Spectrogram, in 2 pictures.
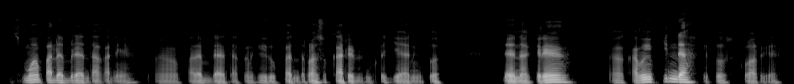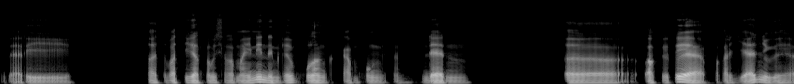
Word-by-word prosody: semua 100 +3 +2
pada 95 -3 +1
berantakan 85 -1 -3
ya, 75 +1 -10
eee, 85 -4 -14
pada 80 +1 -7
berantakan 80 0 -6
kehidupan 80 -4 -6
termasuk 85 +4 -2
karier 80 -2 -1
pekerjaanku. 75 0 -7 0.6
Dan 80 0 +4
akhirnya, 100 +5 +4 0.4
eee, 85 - -5
kami 105 +7 +5
pindah 115 -6 +4
gitu 85 -1 -8
sekeluarga 85 0 -8 0.2
dari, 80 0 -3 0.8
e - - -12
tempat 85 +1 -1
tinggal 85 -2 +3
kami 85 0 -3
selama 85 0 -5
ini, 110 +6 +5
dan 90 -5 +3
kami 95 +4 0
pulang 85 0 +3
ke 85 - -27
kampung 80 -1 -6
gitu 70 - -17
kan. - - -17 0.2
Dan, 80 -1 +5 1.2
eee, 80 +1 +2 0.3
waktu - - -2
itu - - 0
ya - - +8
pekerjaan 80 +4 0
juga 80 -6 +1
85 Hz, 145 wpm, -26 LUFS, 80-90 Hz, 1.2 s, ya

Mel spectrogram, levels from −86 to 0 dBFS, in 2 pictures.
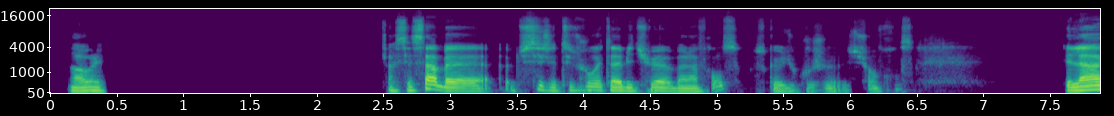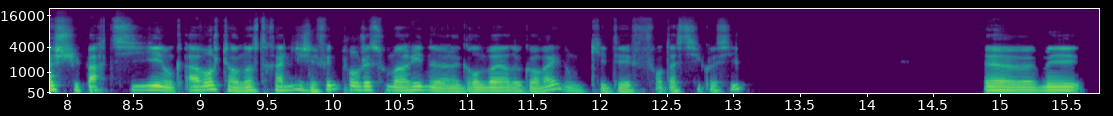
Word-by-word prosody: Ah 110 0 +3
oui. 115 -2 +1 2.1
Ah 120 - -4
c'est 115 +3 -3
ça, 120 - +7
bah, 110 -2 +3 0.2
tu - - -6
sais 145 - -1
j'ai 115 -3 -5
toujours 125 +4 -5
été 120 0 +2
habitué, 110 +1 +1
heu, 110 -3 +1
bah, 95 - -2
à - - 0
la 95 - 0
France 100 - -9
parce - - -17
que 110 - -6
du 100 -1 -6
coup - - -16
je 105 -2 -11
je - - -16
suis 95 - -10
en - - -7
France 95 - -16 1.2
et 115 - +5
là 140 +4 +10
je 150 - +2
suis - - -3
parti, 130 +3 0
donc 115 -4 -1
avant 125 +4 +3
j'étais 155 - -9
en 115 -2 +1
Australie 130 +4 -2
j'ai 115 -5 -2
fait 150 - -2
une 160 - -10
plongée 140 -1 0
sous-marine, 130 -1 -1
heu, 100 -3 0
grande 110 +3 -1
barrière 115 0 +2
de 105 - -2
corail 110 - -2
donc 100 - -9
qui - - -9
était 105 +1 -3
fantastique 110 0 -9
aussi 110 0 -7 1.8
heu, 120 -2 +3
mais 125 +1 +2
115 Hz, 200 wpm, -22 LUFS, 110-125 Hz, 2.1 s, là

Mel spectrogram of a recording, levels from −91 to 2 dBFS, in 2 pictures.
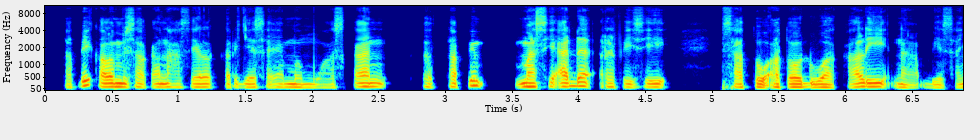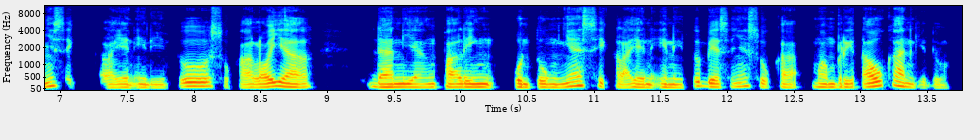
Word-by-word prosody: Tapi 170 +10 +1
kalau 135 -1 +6
misalkan 125 -1 0
hasil 125 0 -1
kerja 120 +1 -4
saya 120 0 -7
memuaskan, 120 +4 -1 0.3
eee, - - -4
tapi - - 0 0.3
masih 140 +1 +2
ada 160 +2 +4
revisi 125 -3 -3 0.4
1 - - 0
atau 120 0 +4
2 115 -1 +2
kali, 140 +3 +3
nah 110 -4 -3
biasanya 115 +5 -4
si - - -15 0.2
klien 115 +1 -2
ini 110 -1 -3
tuh 155 +2 +4
suka 115 - -9
loyal 130 -1 +4 0.4
dan 120 -3 +3
yang 125 0 0
paling 125 0 +3 0.2
untungnya 125 +5 +2
si - - -5
klien 115 0 -1
ini 115 -3 -1
itu 165 - -2
biasanya 135 +2 0
suka 125 -4 -5
memberitahukan 130 +6 +2
gitu, 105 0 -11
125 Hz, 155 wpm, -23 LUFS, 120-135 Hz, 0.4 s, kalau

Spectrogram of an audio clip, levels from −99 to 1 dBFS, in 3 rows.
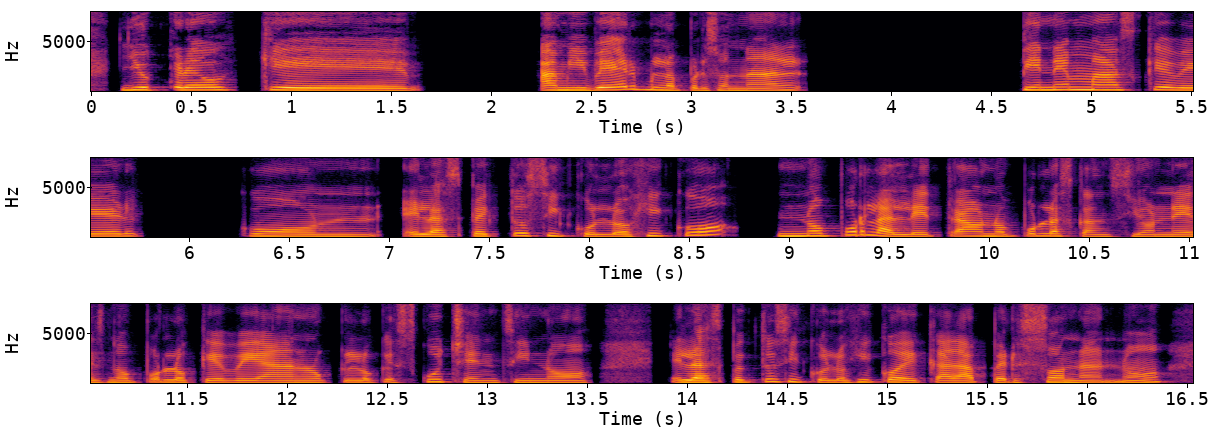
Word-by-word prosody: Yo 250 +1 +2
creo 245 0 +3
que 210 -4 +3 0.6
a 230 - +7
mi 230 0 +2
ver 245 +5 +5
en 260 -4 -2
lo 215 -1 -1
personal 205 +1 -1 1.1
tiene 255 +1 +3
más 250 -2 +3
que 260 -2 +1
ver 225 0 0 0.5
con 205 -3 -2
el 205 +1 +2
aspecto 220 +5 -1
psicológico, 245 - -1 0.2
no 240 +1 +3
por 330 +4 +1
la 240 -6 +6
letra 195 +3 +1
o - - 0
no 215 -1 -1
por 235 +1 -3
las 230 0 0
canciones, 195 +2 -3
no 205 -1 -3
por - - -5
lo 210 -1 0
que 195 -3 -2
vean, 195 +1 +1
lo 195 - -3
que 180 - -8
lo 175 0 -4
que 155 - -7
escuchen, 200 -1 -5
sino 190 -1 -4 0.4
el 215 +1 +4
aspecto 220 +4 +1
psicológico 230 -2 -3
de 200 -4 +1
cada 200 +3 +2
persona, 190 -1 -1
¿no? 210 +6 -4
215 Hz, 160 wpm, -21 LUFS, 200-240 Hz, 1.1 s, a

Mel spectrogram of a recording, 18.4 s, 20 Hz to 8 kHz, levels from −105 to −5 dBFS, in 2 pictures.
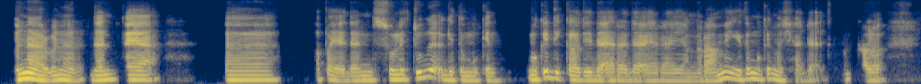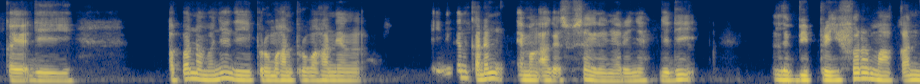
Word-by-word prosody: Benar 145 -2 +9
benar 120 -3 +2 0.2
dan 125 +2 +3
kayak, 125 +2 +5 0.6
eee, 125 0 +1 0.4
apa 135 +1 -8
ya, 105 - +1
dan 115 +2 -2
sulit 135 0 +1
juga 180 +8 +2
gitu 120 -2 -2
mungkin. 110 -1 -4 0.3
Mungkin 125 +8 +3
di 165 - -1
kalau 120 -6 0
di 115 - 0
daerah-daerah 110 -1 -1
yang 100 -1 -9
ramai 130 +10 -1
gitu 145 +4 0
mungkin 145 -2 -2
masih 110 -4 -5
ada, 105 +1 -7
cuman 135 0 -15
kalau 110 -1 -3 0.5
kayak 105 +1 +1
di, 105 -1 -2 1.0
apa 130 +6 -1
namanya, 140 +1 +1
di 120 -6 +1
perumahan-perumahan 115 0 0
yang 110 0 -2 0.8
ini 375 +1 -10
kan 190 -1 -3
kadang 150 +1 +2 0.2
emang 120 -1 +1
agak 115 -1 0
susah 130 +2 -3
ya 105 - -1
nyarinya, 105 +2 -3 0.2
jadi 130 +6 +1 0.8
lebih 120 -1 +4
prefer 125 +7 +3
makan 115 -1 +1
120 Hz, 145 wpm, -25 LUFS, 110-130 Hz, 1.0 s, Benar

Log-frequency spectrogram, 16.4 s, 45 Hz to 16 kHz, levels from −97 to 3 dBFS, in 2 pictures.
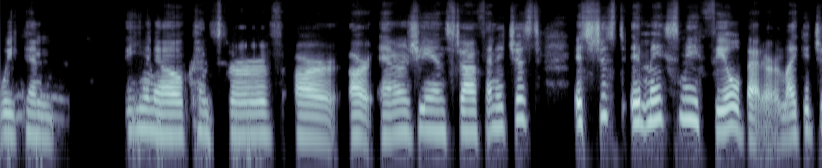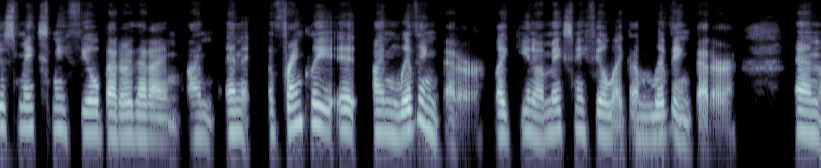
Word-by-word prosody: we 155 -1 -2
can, 150 -4 -5 0.7
you 175 +1 -3
know, 150 -1 +5
conserve 150 -1 -1 0.2
our 140 -2 +4
our 150 -2 +5
energy 155 +3 0
and 165 0 -2
stuff, 165 0 +3
and 165 +3 -2
it 190 -1 -3
just 250 0 -1 0.3
it's 220 - +5
just, 285 +7 -2
it 225 -1 +6
makes 240 +5 +2
me 250 -3 +2
feel 185 0 +3
better, - - +1
like, 145 +1 +1
it 175 - -4
just 195 +2 -3
makes 190 0 -3
me 185 -1 -6
feel 160 0 +1
better 150 -1 +2
that 145 -1 +1
I'm 65 -1 -1
I'm 145 +5 -5
and 165 0 0 0.3
frankly 205 -1 +3
it 175 -1 +1 0.2
I'm 160 -2 -1
living 170 - +2
better, - - -6
like, 150 -2 +1
you 170 -1 -5
know, 145 -3 0
it - - -5
makes 165 +4 -2
me 175 -1 -5
feel 155 -1 -1
like - - -3
I'm 135 0 -5
living 150 +10 -1
better, - - -1 0.6
and 160 -4 +3
160 Hz, 175 wpm, -25 LUFS, 150-185 Hz, 0.7 s, it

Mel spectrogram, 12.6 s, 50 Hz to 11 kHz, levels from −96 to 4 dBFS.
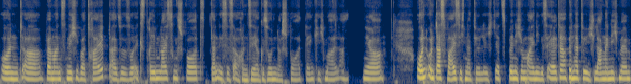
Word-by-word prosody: und, 200 -3 +2
äh, - - -4
wenn 200 0 0
man's 205 +1 0
nicht 210 0 +2
übertreibt, 205 +5 -3
also 190 -1 -4
so 195 +2 -4
Extremleistungssport, 210 0 -1
dann 200 +3 -2
ist 200 -1 -3
es 190 - -5
auch 185 -3 -7
'n 170 -1 -1
sehr 175 +1 -3
gesunder 185 -1 -3
Sport, 180 - -9
denke 195 +1 -8
ich 185 - -13
mal 195 +1 -6
an 205 -3 -10 0.3
ja, 200 0 0 0.7
und 245 +1 +8
und 245 -5 +5
das 225 -1 +4
weiß 205 +2 +2
ich 210 - -3
natürlich. 195 -1 -4
Jetzt 205 -2 -5
bin 215 -1 +5
ich 215 +1 +1
um 215 - +3
einiges 200 -3 0
älter, 230 0 +2
bin 235 -1 +5
natürlich 215 -4 +2
lange 200 0 +2
nicht 205 +2 +1
mehr 215 -2 +3
im 210 0 0
205 Hz, 190 wpm, -23 LUFS, 195-215 Hz, 0.7 s, und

